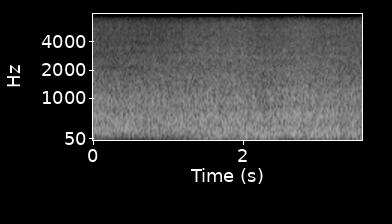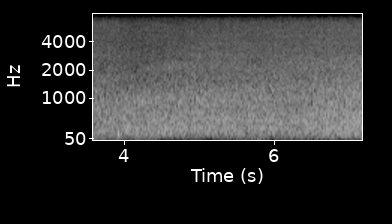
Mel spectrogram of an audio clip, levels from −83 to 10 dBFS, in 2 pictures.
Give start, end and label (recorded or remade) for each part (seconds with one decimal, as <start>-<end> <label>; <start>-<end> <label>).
0.0-0.6 recorded; 0.6-3.3 remade; 3.3-4.3 recorded; 4.3-7.2 remade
